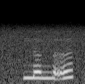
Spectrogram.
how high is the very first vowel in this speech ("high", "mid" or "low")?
mid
